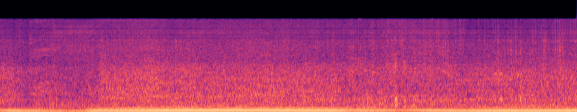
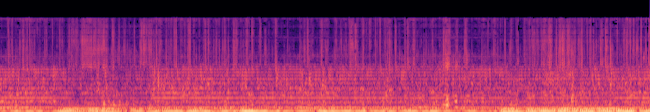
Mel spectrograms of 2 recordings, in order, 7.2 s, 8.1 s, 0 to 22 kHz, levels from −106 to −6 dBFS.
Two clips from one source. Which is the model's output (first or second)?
second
